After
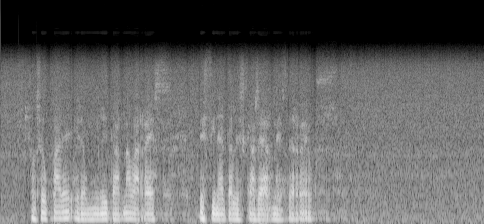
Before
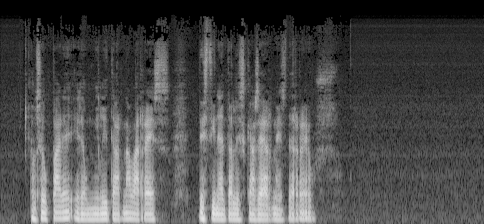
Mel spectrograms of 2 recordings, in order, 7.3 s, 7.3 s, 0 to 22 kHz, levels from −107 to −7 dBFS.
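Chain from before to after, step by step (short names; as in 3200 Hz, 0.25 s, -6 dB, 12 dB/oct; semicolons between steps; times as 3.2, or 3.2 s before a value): delta modulation 32 kbps, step -33.5 dBFS; warbling echo 0.273 s, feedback 57%, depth 107 cents, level -16 dB; gain +2 dB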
